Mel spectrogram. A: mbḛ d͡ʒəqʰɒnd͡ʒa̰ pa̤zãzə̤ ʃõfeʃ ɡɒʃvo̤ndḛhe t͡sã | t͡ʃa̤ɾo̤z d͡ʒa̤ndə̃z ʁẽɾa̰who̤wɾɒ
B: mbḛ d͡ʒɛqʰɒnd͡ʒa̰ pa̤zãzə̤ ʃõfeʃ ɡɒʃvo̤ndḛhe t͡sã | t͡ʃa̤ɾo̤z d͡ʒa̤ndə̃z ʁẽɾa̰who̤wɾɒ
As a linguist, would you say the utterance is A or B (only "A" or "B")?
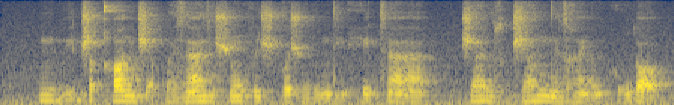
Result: A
